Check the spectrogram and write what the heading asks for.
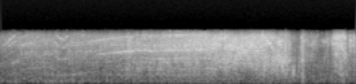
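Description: Traxxas Stampede VXL RC truck's brushless electric motor whining as the truck speeds toward the camera, the whine rising in pitch and growing louder. It is loudest about three seconds in, then breaks up abruptly near the end as the truck passes.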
